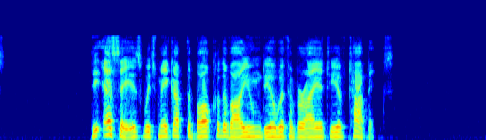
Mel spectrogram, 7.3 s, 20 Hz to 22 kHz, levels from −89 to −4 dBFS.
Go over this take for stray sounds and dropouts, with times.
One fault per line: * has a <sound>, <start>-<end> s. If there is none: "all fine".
all fine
